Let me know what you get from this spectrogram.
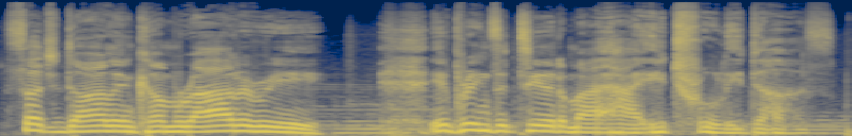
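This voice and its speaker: An actor playing a suave, teasing immortal trickster god in a video game, with flowery, arch courtesy. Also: male voice, on the high side, unhurried, a little mellow, soft background music. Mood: theatrical, mischievous.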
